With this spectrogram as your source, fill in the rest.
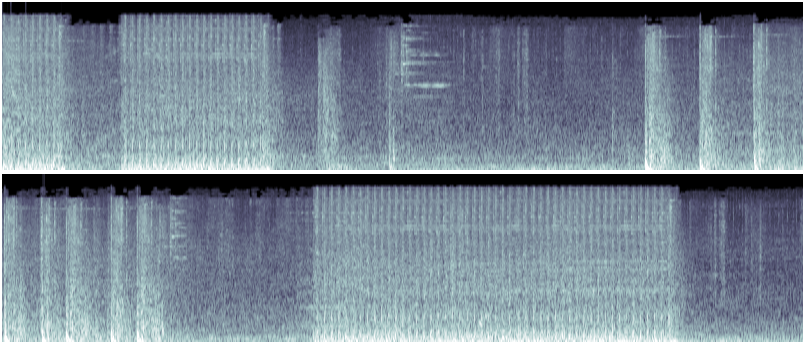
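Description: A small propeller plane's engine drones loudly as it flies.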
